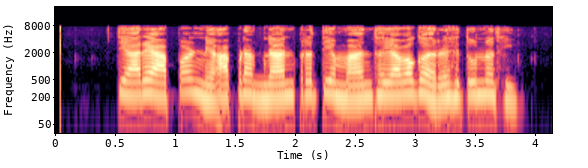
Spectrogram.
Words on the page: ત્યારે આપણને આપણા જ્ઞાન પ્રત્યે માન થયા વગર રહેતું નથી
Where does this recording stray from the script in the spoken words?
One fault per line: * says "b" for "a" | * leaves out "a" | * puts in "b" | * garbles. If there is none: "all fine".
all fine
